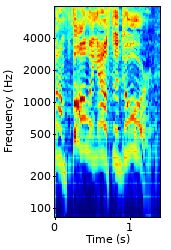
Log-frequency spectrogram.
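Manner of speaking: high, loud cry of clinging on; acted fright. Skydiver clinging to the plane door, acted fright. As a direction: play the terror high and loud. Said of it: "I'm scared to death".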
